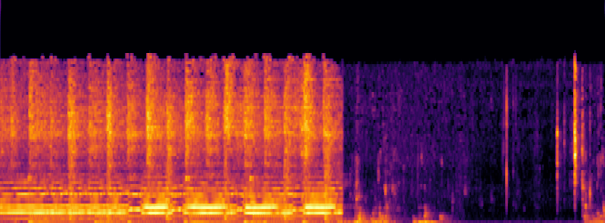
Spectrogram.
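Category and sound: household object, water sloshing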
